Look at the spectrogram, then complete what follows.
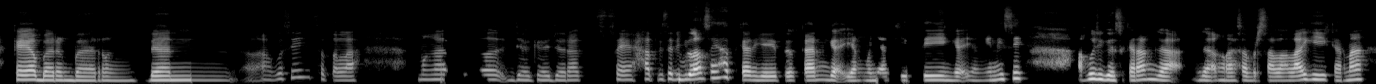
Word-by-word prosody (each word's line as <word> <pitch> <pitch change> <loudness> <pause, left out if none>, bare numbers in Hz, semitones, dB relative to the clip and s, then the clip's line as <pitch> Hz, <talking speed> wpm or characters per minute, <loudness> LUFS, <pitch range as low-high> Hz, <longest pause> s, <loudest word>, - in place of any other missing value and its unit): kayak 215 -1 +5
bareng-bareng 185 -2 -2
dan 195 0 +3 0.9
aku 220 +5 -14
sih 330 +2 -14
setelah 195 -6 -8 0.7
menga 230 0 -8 0.5
eee, 220 -1 -5
jaga 200 0 -10
jarak 200 0 -8
sehat 220 +2 -6
bisa 255 +2 -3
dibilang 235 +3 +6
sehat 320 +2 0
kan 205 0 +5
kayak 190 0 0
gitu 185 - -1
kan, 195 +2 +4
nggak 195 - +3
yang 180 0 -1
menyakiti 195 +2 -1
nggak 185 - -1
yang 180 -1 -11
ini 205 +5 -2
sih, 275 +1 0 0.6
aku 250 - +5
juga 215 -3 +6
sekarang 215 +4 +2
nggak 190 -2 +4 0.2
nggak 190 -1 0
ngerasa 185 +1 -1
bersalah 180 0 -1
lagi 220 +2 +4
karena 205 +5 +2
200 Hz, 150 wpm, -20 LUFS, 190-225 Hz, 0.9 s, dibilang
